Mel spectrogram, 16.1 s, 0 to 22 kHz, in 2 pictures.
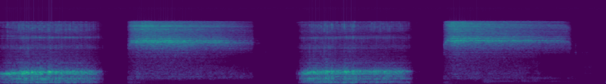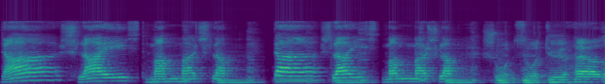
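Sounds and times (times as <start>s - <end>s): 
loud snoring: 0.0s - 1.4s, 4.0s - 5.5s
speech: 8.1s - 16.1s.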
